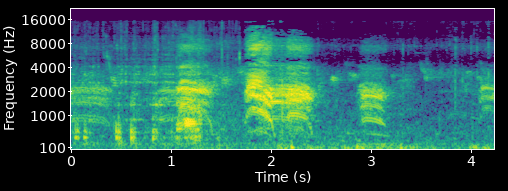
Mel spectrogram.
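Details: Crows calling in the morning while searching for food: harsh, hoarse caws in short bursts, the loudest near two seconds, with fainter caws before and after and a low background rumble.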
